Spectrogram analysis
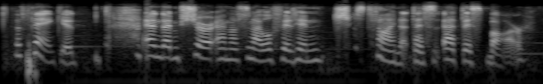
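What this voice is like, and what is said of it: Usual voice. Nothing is said of it.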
